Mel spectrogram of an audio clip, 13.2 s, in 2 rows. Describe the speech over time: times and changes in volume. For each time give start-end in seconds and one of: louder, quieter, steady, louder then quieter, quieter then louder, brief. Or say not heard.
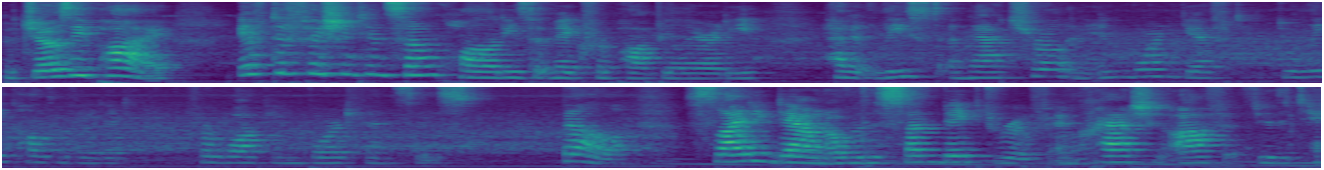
0.0-13.1 quieter then louder.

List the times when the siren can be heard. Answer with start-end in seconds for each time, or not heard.
not heard.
